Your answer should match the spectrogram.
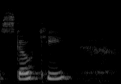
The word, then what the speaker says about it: Stokoe: My last name looks a little weird, but it's pronounced Stokoe.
